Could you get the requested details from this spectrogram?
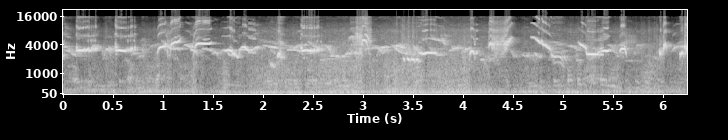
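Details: Oriental magpie-robin (kacer), agitated and fighting with its tail fanned. Varied whistles, sharp sweeps and scratchy squawks come in quick bursts over a low background hum.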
